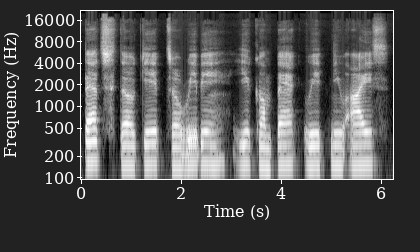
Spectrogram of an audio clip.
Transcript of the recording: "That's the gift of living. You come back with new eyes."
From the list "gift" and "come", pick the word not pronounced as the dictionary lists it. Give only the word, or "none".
gift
